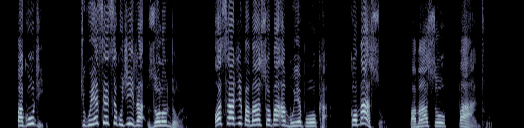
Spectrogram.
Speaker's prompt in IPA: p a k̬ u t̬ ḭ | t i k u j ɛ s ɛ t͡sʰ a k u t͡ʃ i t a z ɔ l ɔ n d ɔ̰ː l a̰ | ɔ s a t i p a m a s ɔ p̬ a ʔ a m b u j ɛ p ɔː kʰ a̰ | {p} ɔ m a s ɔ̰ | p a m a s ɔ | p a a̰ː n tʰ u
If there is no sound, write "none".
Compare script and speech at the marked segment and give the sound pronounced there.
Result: k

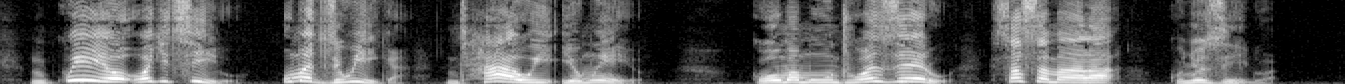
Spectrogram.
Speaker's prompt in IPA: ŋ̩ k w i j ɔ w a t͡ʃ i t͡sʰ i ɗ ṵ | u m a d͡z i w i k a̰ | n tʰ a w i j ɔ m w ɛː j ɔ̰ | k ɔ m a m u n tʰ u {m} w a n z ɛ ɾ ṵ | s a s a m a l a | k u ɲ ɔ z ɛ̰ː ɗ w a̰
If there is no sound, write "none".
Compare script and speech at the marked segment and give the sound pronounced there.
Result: none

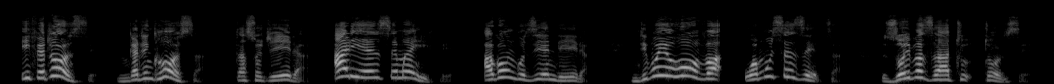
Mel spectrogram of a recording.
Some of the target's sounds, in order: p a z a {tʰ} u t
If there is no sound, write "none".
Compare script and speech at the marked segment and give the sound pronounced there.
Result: tʰ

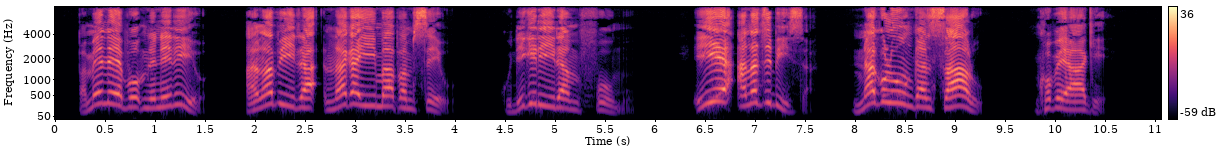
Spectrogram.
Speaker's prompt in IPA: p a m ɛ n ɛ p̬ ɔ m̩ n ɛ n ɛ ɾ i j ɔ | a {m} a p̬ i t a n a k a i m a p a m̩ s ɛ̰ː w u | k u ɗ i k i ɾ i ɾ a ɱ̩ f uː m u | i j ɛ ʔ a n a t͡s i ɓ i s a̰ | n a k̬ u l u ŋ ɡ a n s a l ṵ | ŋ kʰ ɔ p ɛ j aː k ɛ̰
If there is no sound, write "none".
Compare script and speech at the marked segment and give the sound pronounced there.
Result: n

